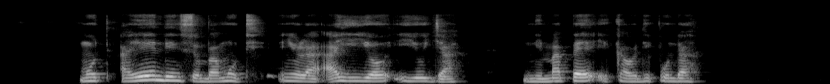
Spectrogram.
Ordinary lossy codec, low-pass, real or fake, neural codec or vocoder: AAC, 64 kbps; 10.8 kHz; fake; autoencoder, 48 kHz, 128 numbers a frame, DAC-VAE, trained on Japanese speech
